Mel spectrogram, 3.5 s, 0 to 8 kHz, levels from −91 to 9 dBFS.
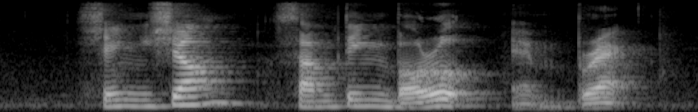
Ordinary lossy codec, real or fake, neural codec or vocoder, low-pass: none; real; none; 7.2 kHz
